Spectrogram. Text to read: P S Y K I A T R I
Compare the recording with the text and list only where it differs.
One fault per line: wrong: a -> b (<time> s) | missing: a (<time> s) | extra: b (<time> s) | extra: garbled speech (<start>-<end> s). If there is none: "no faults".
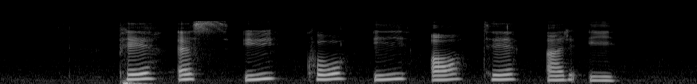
no faults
